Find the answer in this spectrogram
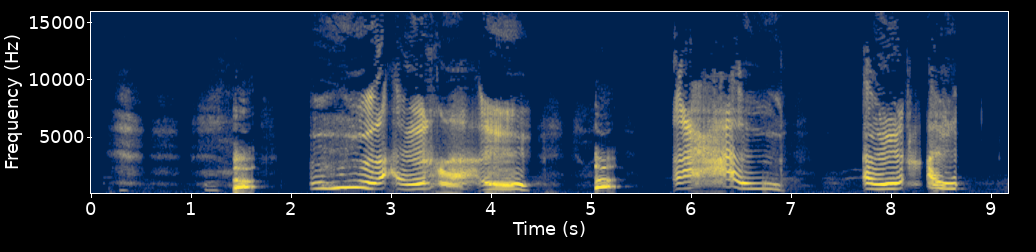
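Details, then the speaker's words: Baby hiccuping: short sharp hiccup sounds, about four in nine seconds, between bursts of adult laughter; harmless infant hiccups. "What? What? Are my hiccups not funny anymore?"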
